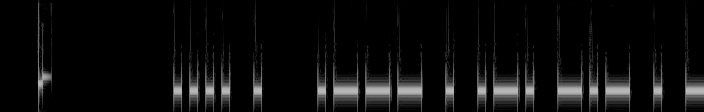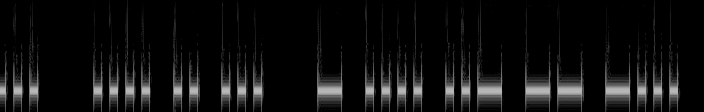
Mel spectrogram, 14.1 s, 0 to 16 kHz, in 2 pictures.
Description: Morse code, heard as a keyed tone, about 15 wpm, 700 Hz. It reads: HE JERKED HIS THUMB
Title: A Sound Of Thunder 15wpm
